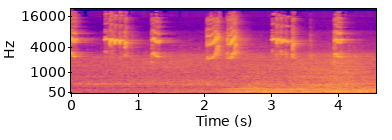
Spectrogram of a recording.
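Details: Greater green leafbird, a village champion bird from East Java, Banyuwangi, giving short bursts of high, sharp chirps and trills, each phrase under half a second, separated by pauses, over faint low background hum.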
